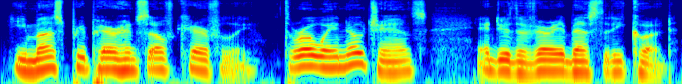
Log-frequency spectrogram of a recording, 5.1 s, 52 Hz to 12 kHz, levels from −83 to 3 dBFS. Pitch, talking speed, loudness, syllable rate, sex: 130 Hz, 200 wpm, -17 LUFS, 5.9 syllables/s, male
